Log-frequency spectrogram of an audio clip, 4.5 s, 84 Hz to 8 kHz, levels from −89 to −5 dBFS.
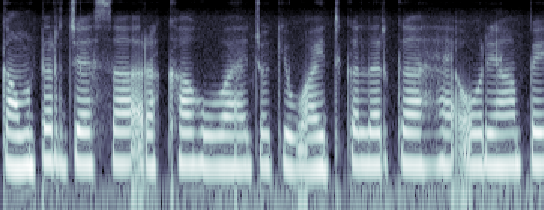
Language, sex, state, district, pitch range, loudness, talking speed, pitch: Hindi, female, Bihar, Katihar, 215-230 Hz, -14 LUFS, 170 wpm, 225 Hz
